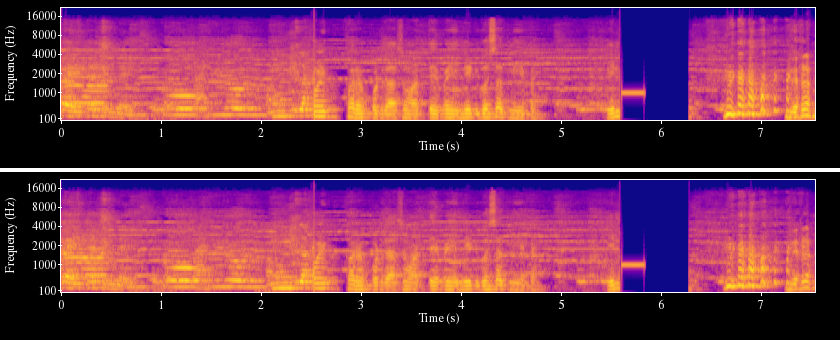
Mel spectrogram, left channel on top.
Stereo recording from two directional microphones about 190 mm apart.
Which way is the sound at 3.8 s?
45° left (ahead or behind).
